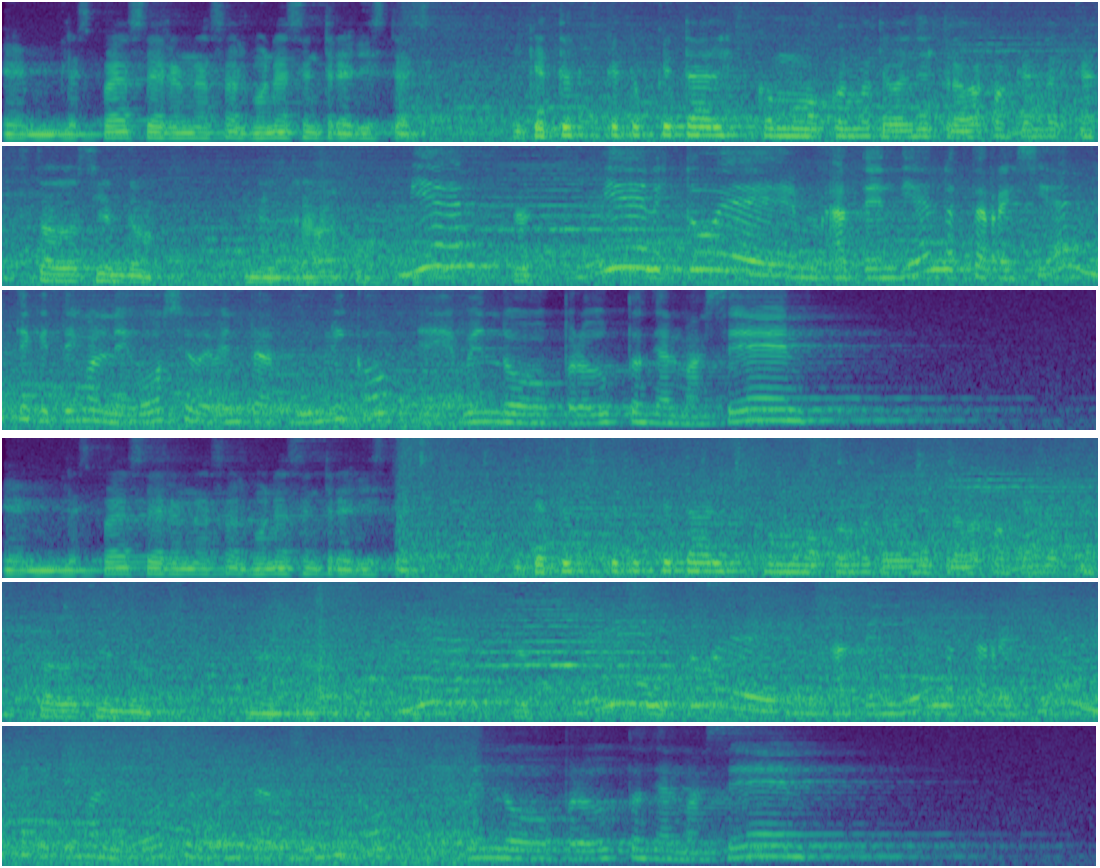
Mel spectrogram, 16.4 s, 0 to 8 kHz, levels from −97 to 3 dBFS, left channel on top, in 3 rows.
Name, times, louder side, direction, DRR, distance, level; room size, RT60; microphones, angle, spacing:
voice 1, 0.0-2.1 2.5-6.3 6.7-7.4 8.0-8.2, left 2 dB, 30° left, 6 dB, 0.4 m, -28 dB
sound 1, 2.0-13.4, right 2 dB, 45° right, 0.8 m, -33 dB
voice 2, 7.5-7.9 8.4-15.0, left 3 dB, 75° left, 7 dB, 0.9 m, -29 dB
19.5 x 10.5 x 5.7 m, 2.7 s
head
